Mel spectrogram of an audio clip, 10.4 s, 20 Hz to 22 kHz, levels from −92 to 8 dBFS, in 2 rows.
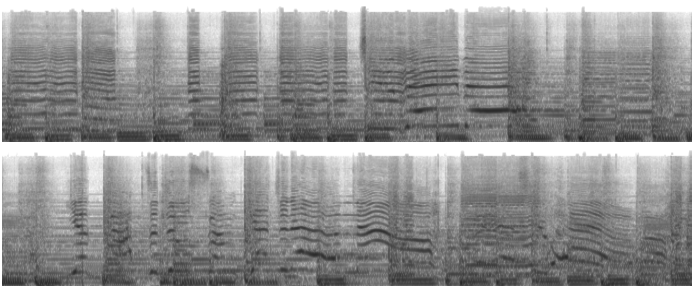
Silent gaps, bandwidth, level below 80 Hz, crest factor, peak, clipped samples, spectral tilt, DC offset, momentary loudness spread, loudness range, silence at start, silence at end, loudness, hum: none; 17 kHz; -30 dBFS; 12 dB; -2 dBFS; under 0.1%; -5 dB/octave; under 0.1%; 4 LU; 2 LU; 0 s; 0 s; -14 LUFS; none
